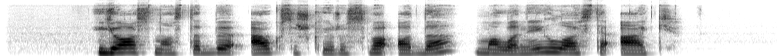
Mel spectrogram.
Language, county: Lithuanian, Kaunas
